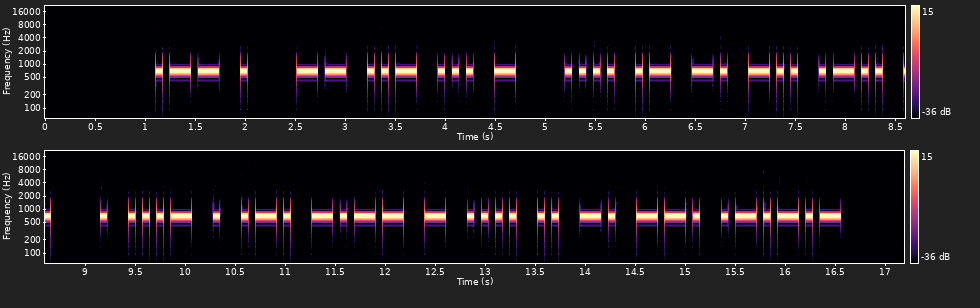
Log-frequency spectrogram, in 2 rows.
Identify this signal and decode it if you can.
Morse code, heard as a keyed tone, about 17 wpm, 700 Hz. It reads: WE MUST HANDLE EVERYTHING.
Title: Sentences from Top 1100 Words 17wpm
